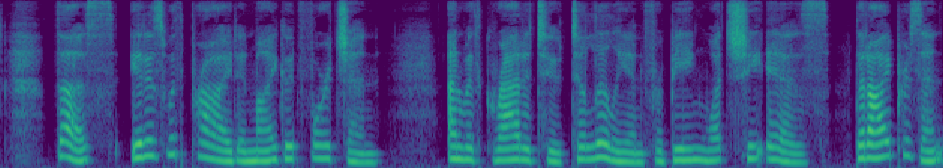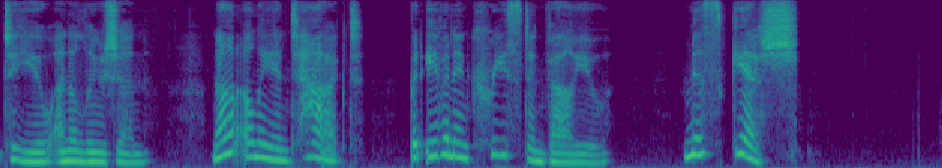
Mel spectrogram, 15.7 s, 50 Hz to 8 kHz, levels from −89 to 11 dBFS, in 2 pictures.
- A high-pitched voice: Yes, high, 200 Hz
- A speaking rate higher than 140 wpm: No, slow, 135 wpm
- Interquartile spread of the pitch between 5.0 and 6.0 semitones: Yes, wide, 5.6 semitones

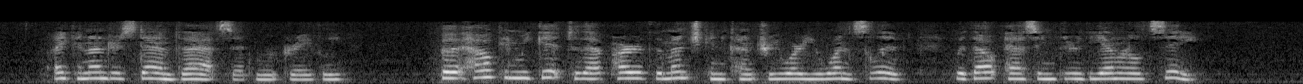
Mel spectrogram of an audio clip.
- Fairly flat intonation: Yes, narrow, 2.1 semitones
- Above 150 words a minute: No, slow, 135 wpm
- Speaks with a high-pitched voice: Yes, very high, 255 Hz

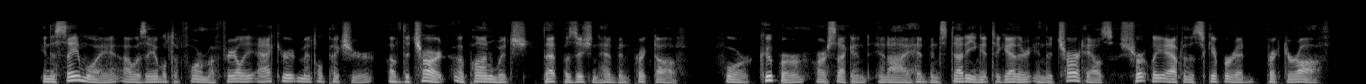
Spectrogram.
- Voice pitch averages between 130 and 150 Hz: No, low, 120 Hz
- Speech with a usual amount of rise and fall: Yes, average, 3.5 semitones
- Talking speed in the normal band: No, fast, 210 wpm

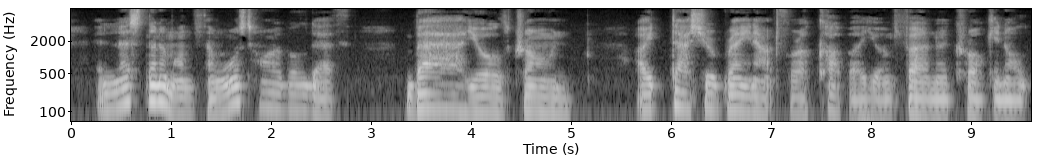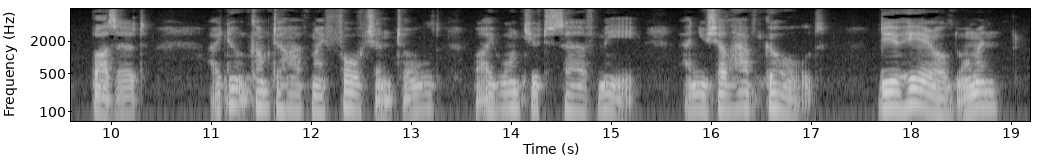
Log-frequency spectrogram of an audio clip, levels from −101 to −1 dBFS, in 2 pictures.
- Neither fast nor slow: Yes, average, 155 wpm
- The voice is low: Yes, low, 100 Hz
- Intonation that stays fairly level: No, average, 3.2 semitones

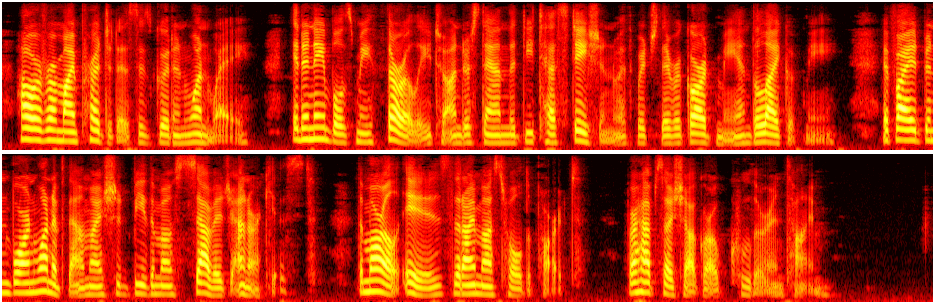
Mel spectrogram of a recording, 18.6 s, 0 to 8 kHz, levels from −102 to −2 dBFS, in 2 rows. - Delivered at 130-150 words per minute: No, average, 180 wpm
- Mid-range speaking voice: Yes, medium, 170 Hz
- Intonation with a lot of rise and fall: No, average, 4.3 semitones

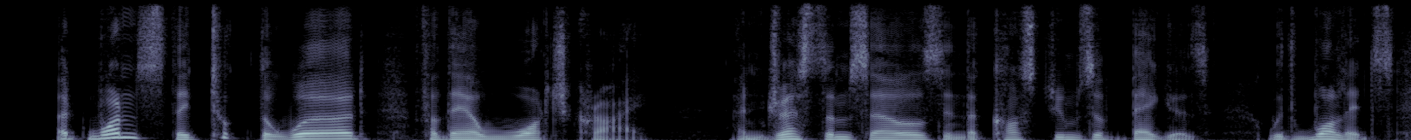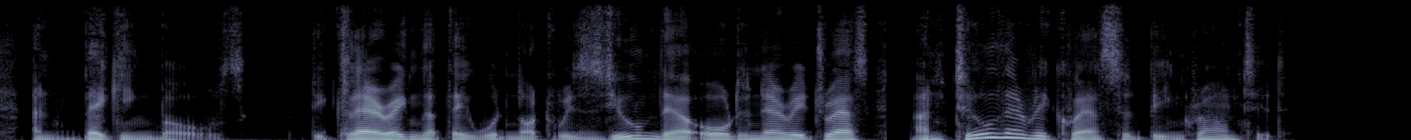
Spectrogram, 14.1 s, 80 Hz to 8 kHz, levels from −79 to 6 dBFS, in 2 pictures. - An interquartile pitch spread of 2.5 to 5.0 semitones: No, wide, 5.4 semitones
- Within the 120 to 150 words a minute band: No, average, 160 wpm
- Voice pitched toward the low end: Yes, low, 115 Hz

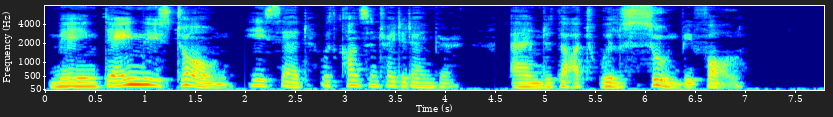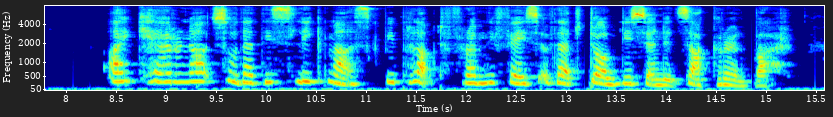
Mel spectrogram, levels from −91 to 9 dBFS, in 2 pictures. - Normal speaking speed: No, slow, 125 wpm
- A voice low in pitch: No, high, 195 Hz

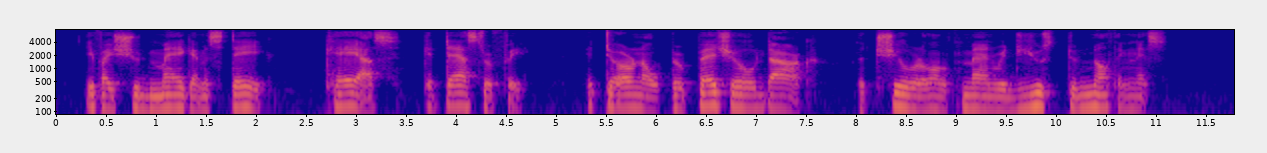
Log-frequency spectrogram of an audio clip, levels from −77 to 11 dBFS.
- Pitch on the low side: Yes, low, 120 Hz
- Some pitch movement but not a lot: No, narrow, 2.0 semitones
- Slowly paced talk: Yes, slow, 90 wpm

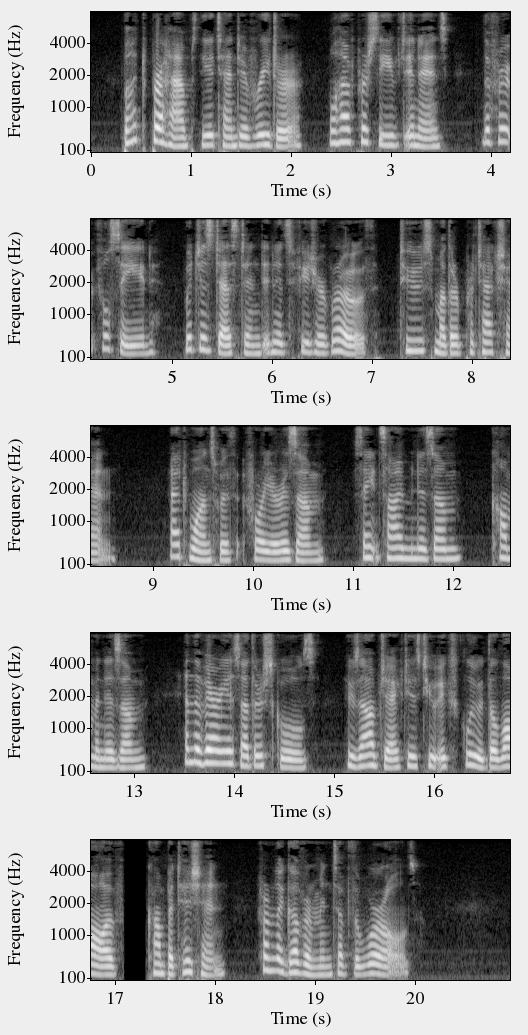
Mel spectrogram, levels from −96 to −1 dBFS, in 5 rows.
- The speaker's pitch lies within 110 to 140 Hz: No, high, 200 Hz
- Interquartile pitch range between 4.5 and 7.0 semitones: No, average, 3.9 semitones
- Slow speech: No, average, 145 wpm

